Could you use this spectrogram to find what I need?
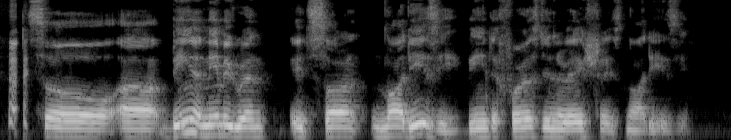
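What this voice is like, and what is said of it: Foreign accent in English. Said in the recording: “I'm an immigrant myself, as you can notice by my accent.”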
